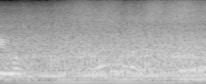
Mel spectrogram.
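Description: Police water-cannon truck running: a steady hiss of water spray over the steady drone of its engine and pump.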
